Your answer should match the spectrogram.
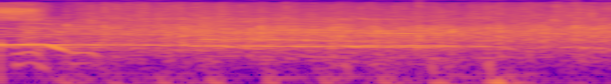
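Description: Studio audience applauding a correct answer, with a thin steady tone held underneath that sinks slightly in pitch and stops shortly before the end.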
